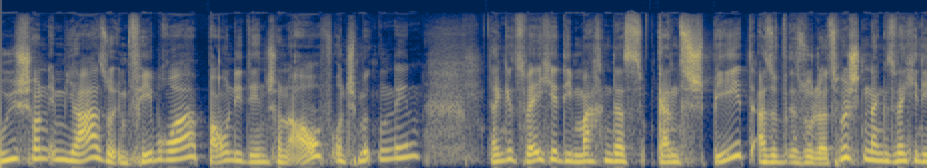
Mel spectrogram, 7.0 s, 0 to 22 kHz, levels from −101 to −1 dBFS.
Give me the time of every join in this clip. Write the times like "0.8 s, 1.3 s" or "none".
4.8 s, 5.9 s

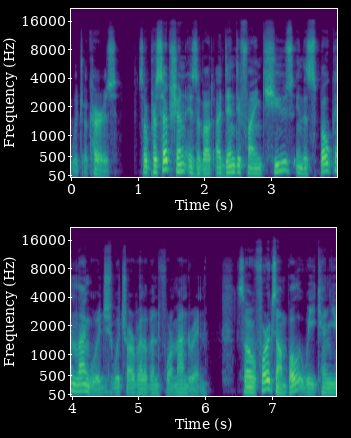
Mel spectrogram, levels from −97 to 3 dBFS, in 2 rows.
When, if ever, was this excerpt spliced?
0.9 s

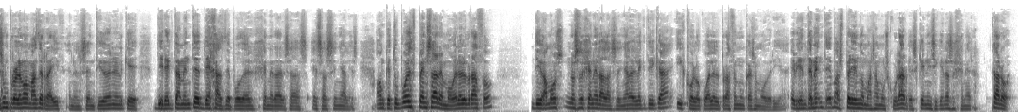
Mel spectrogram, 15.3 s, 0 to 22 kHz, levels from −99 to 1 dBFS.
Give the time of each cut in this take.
11.8 s, 13.6 s

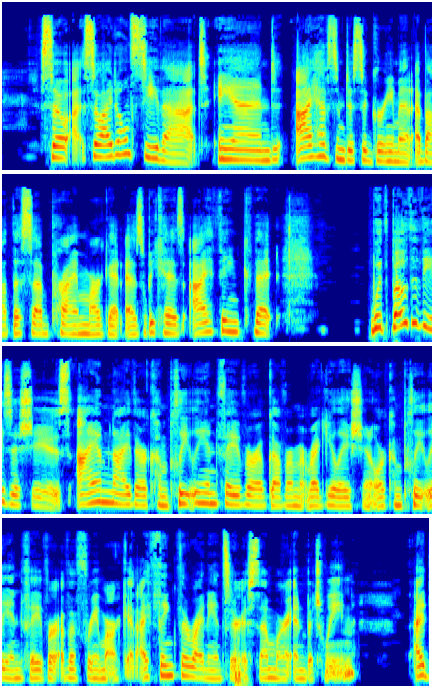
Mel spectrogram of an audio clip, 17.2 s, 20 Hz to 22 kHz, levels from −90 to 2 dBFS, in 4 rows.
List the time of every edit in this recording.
5.7 s

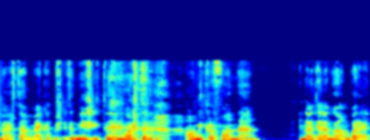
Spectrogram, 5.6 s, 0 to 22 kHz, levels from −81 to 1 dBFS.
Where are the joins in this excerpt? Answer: 2.8 s

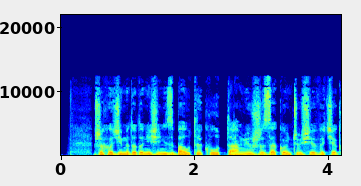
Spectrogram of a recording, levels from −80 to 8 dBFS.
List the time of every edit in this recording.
none

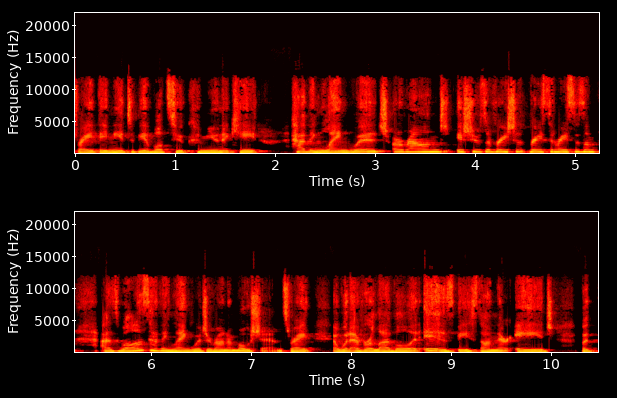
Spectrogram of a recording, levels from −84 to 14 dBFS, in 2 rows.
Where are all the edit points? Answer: 7.8 s

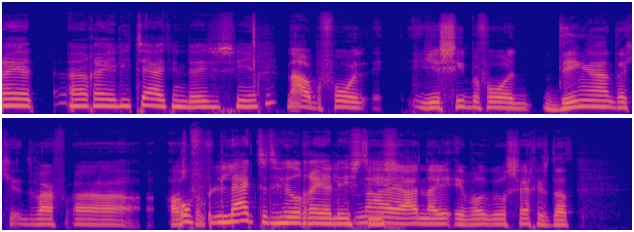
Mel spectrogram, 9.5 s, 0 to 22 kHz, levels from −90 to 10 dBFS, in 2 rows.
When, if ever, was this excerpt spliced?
none

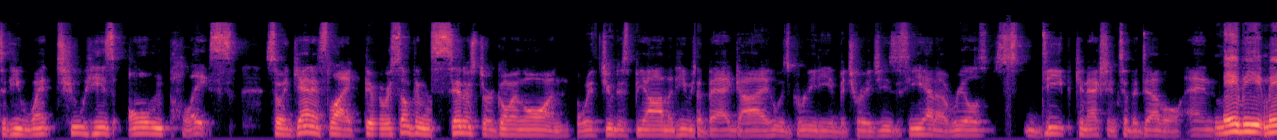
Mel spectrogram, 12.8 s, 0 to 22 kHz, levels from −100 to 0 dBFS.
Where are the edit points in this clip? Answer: 4.3 s, 5.8 s, 6.9 s

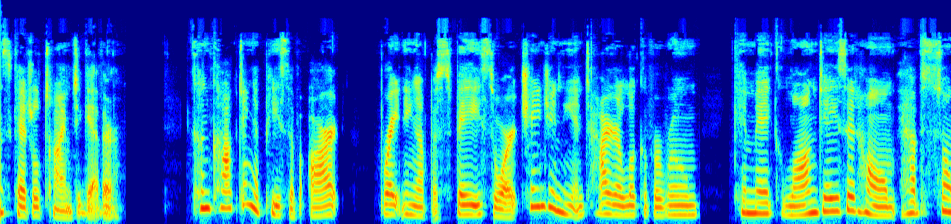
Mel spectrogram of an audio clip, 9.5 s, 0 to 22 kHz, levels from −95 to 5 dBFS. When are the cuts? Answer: none

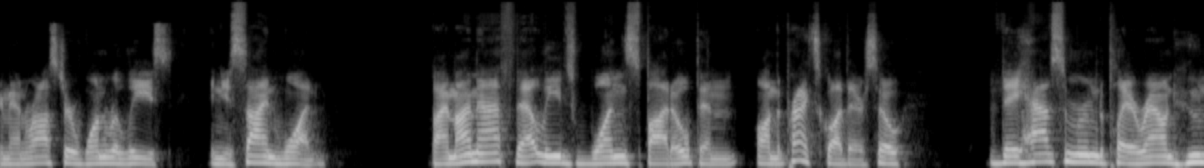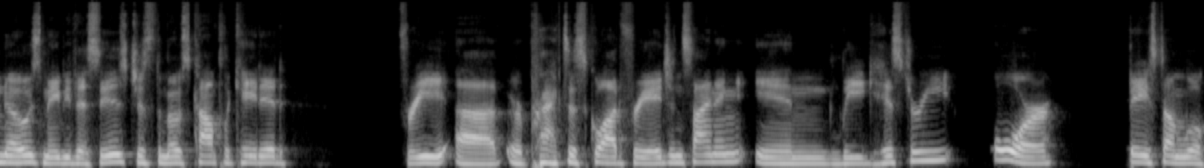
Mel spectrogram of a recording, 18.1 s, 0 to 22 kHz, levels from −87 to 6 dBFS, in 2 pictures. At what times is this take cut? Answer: none

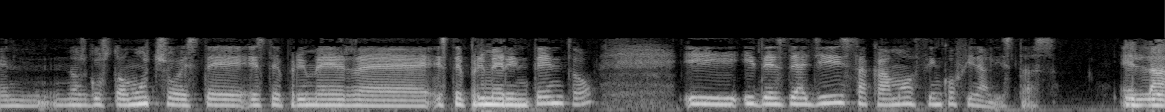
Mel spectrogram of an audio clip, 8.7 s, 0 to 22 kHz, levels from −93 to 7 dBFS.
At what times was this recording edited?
none

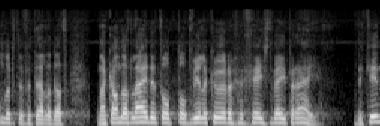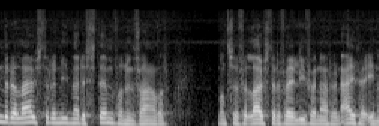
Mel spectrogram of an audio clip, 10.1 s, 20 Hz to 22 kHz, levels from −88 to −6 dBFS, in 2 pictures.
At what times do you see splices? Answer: 1.2 s, 4.6 s

